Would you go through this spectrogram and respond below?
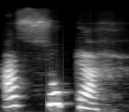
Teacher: su é a sílaba tônica, então recebe o acento.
